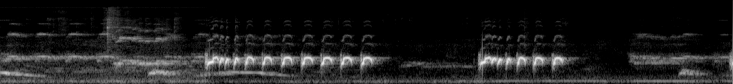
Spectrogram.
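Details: Zebra dove of local wild stock singing the ngalun kung bulat style meant to coax other doves to sing, giving two rapid runs of seven to eight bubbling coos, separated by quieter whistled and slurred calls from other birds.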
